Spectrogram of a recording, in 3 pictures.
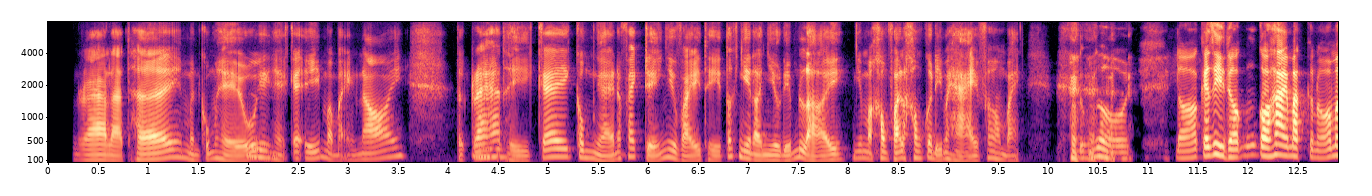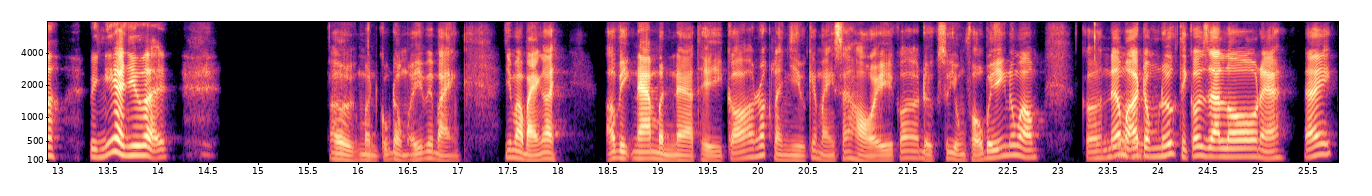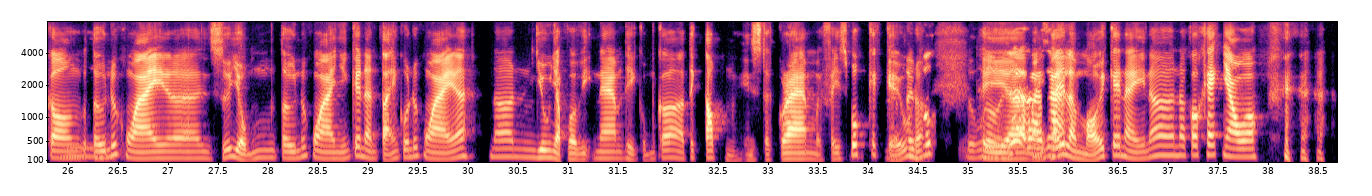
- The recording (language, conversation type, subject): Vietnamese, podcast, Bạn nghĩ mạng xã hội đã thay đổi cách bạn giữ liên lạc với mọi người như thế nào?
- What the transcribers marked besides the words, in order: tapping; laugh; other background noise; laugh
